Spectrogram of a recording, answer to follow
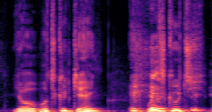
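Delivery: hammed-up slang from a newcomer; mock Russian learner. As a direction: play a foreigner trying out slang. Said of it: "be like".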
